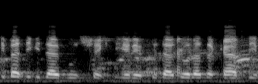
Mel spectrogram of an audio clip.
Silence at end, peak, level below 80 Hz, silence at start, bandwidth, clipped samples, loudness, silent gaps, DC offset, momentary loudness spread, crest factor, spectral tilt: 0 s; -6 dBFS; -86 dBFS; 0 s; 6.4 kHz; under 0.1%; -21 LUFS; none; under 0.1%; 7 LU; 16 dB; -3 dB/octave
